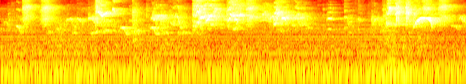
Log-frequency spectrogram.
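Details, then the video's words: Lovebirds in noisy chatter: harsh, buzzy squawks and shrill chirps in dense bursts, near-continuous over nearly five seconds with brief gaps, sounding like a small room. "Sounds of lovebirds"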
